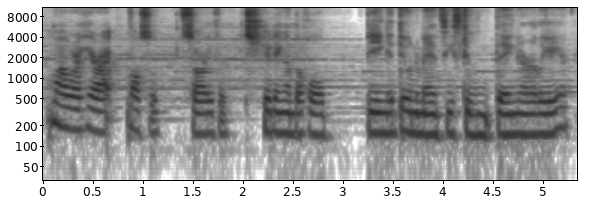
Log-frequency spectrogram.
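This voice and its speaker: A woman's voice: low voice, little pitch movement, brisk, warm tone, soft background music, natural voice. A young woman playing a stressed, sarcastic student who is a loyal friend, in a naturalistic audio drama. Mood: apologetic, anxious. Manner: sarcastic, exasperated, swearing.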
